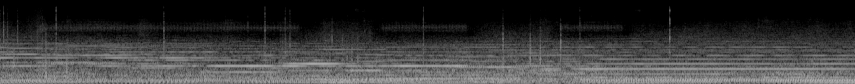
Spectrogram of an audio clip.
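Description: Church pipe organ playing slow, sustained chords over deep held bass notes, with the chords changing about three seconds in and again near six seconds, in a large reverberant cathedral.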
